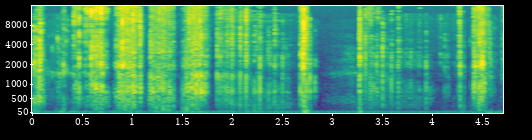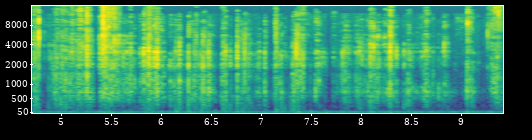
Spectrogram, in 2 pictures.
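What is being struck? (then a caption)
Paper-covered notebook. Long fingernails scratch and tap the blue floral paper or card cover of a notebook or journal with visible page edges. Dense, crunchy, papery scraping mixes with many quick, sharp taps, broken by a brief lull near three seconds. A steady low hum runs underneath throughout.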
